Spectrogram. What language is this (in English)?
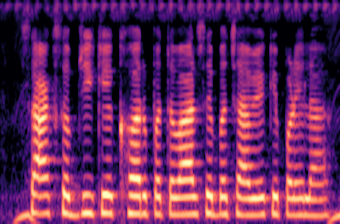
Bhojpuri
